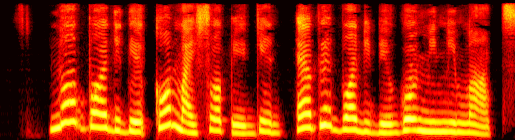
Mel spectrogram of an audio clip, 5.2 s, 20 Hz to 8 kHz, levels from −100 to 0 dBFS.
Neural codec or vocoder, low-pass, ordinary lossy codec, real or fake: codec, 16 kHz, 1 kbps, FreqCodec, larger model; 7.2 kHz; MP3, 48 kbps; fake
